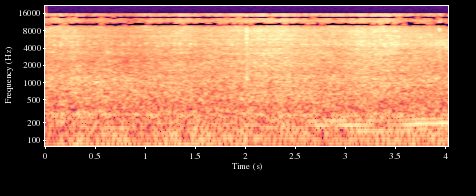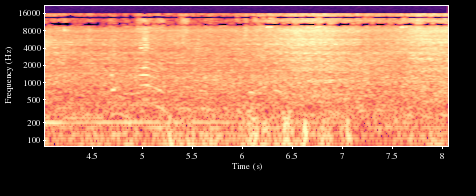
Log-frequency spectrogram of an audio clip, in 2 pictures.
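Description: Car driving slowly, its low engine and tyre rumble heard from inside the car, with a steady low hum for a second or two in the middle.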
